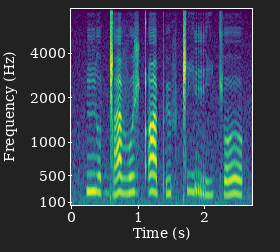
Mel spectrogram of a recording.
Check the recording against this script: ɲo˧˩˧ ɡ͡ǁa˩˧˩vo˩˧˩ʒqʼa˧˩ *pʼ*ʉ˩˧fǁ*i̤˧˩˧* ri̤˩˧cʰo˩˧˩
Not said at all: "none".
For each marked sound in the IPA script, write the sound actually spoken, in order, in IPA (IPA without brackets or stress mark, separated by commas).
pʼ, i̤˦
